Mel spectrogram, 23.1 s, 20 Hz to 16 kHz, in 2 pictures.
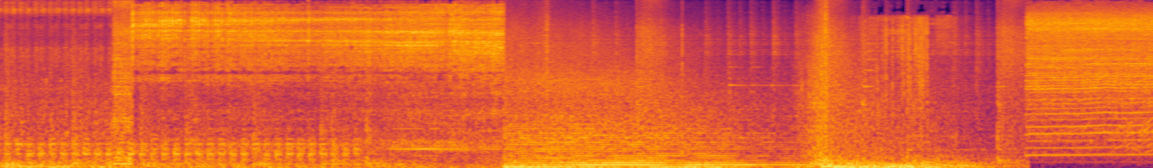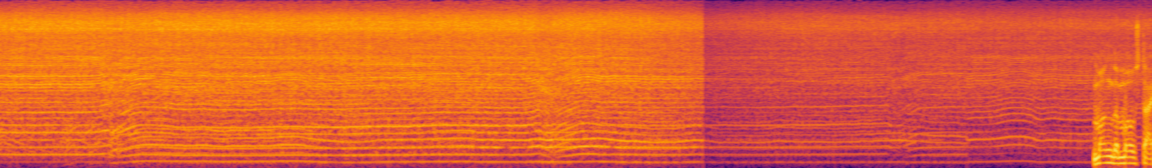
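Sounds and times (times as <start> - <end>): chainsaw cutting wood: 1.0 - 5.8, 10.2 - 23.0.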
